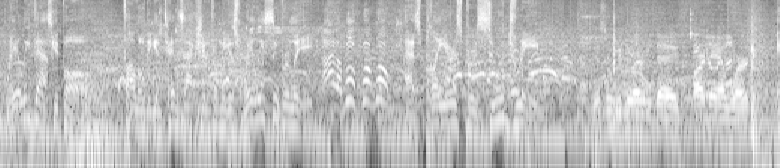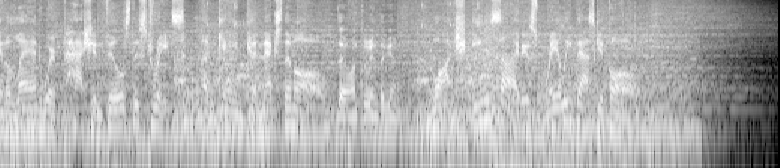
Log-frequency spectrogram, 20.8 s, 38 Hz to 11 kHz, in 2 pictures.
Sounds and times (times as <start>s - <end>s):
Speech: 0.0s - 7.3s, 7.9s - 18.9s
Music: 0.0s - 20.8s.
